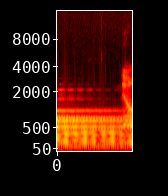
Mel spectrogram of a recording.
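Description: Electric guitar through a Dunlop Univibe UV-1 pedal in modern mode, a single sustained chord with a gently pulsing, throbbing modulation, loud and close and played alone.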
